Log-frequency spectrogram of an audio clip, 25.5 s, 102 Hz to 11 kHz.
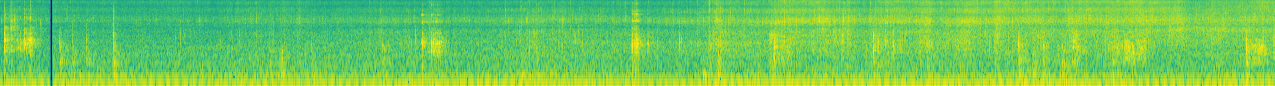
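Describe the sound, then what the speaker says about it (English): Meat with mixed vegetables and olives fries in a pan for a Mexican-style turkey stuffing, a long continuous sizzle with occasional utensil clicks, growing louder and more intense toward the end, no talking. "I let the meat fry for 5 minutes"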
